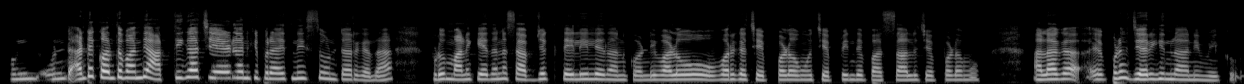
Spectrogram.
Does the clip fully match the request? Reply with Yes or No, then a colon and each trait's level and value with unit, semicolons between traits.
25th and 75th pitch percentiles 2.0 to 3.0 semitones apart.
No: average, 3.4 semitones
